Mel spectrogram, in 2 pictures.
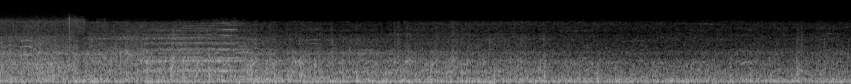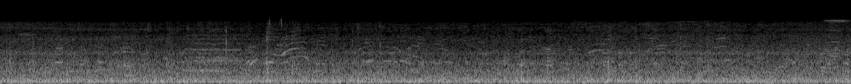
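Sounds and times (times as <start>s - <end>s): train wheels and rushing air: 0.0s - 17.0s.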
